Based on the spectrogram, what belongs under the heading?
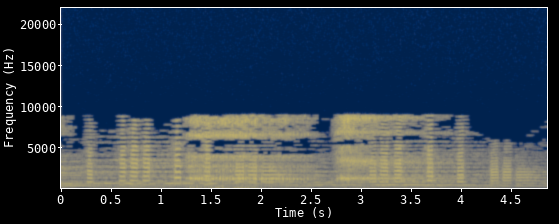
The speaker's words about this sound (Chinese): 说完，熊就睡着了。电话里还传来了呼噜呼噜的声音。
